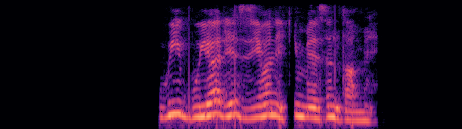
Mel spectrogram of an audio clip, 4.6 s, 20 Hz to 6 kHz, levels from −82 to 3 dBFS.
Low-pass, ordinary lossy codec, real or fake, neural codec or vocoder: 5.4 kHz; AAC, 48 kbps; fake; vocoder, 44.1 kHz, 128 mel bands, Pupu-Vocoder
